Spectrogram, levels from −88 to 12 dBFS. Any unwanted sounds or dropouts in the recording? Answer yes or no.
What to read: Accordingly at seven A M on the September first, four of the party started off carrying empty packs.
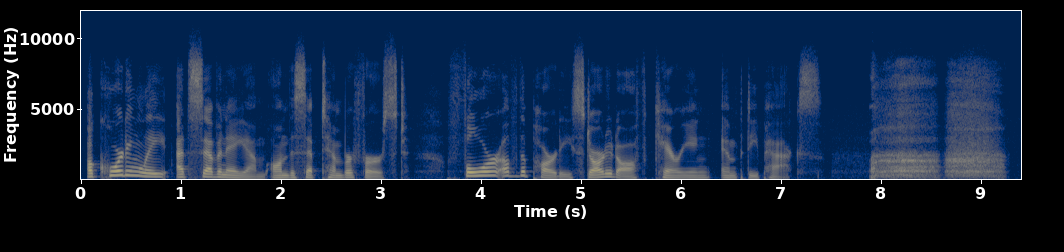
yes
